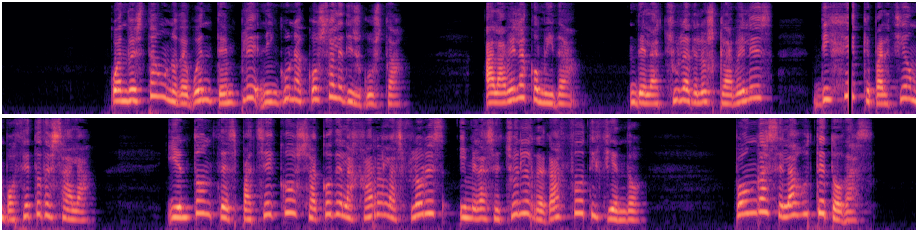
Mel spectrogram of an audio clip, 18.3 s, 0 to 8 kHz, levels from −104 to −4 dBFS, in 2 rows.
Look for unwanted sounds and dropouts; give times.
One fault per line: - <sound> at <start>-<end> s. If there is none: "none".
- dropout at 8.5-8.5 s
